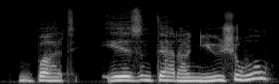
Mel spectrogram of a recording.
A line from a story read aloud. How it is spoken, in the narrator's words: inquired in a tremulous voice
